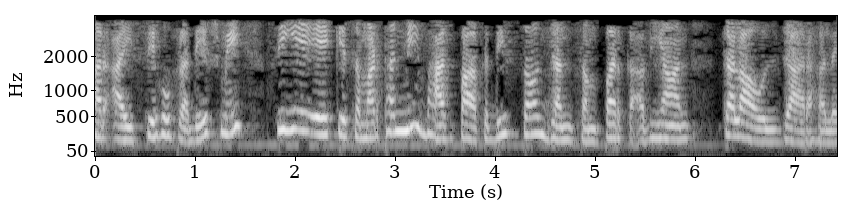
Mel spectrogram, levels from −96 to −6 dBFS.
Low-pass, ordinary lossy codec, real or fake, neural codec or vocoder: 3.6 kHz; MP3, 24 kbps; real; none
